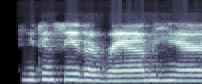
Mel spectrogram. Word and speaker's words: Ram: You're supposed to be able to look at them and think those syllables. And of course, this whole entire symbol is representative of a vibration, which is Ram, R-A-M, Ram.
